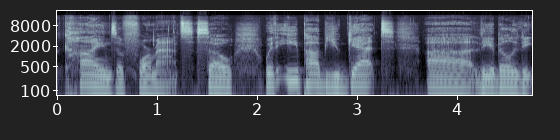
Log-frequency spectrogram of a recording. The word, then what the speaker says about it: EPUB: you should be using is called dot e-p-u-b that's e-pub e-pub format epub is a as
